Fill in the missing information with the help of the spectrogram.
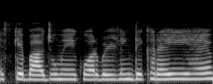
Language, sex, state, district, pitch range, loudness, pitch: Hindi, female, Uttar Pradesh, Gorakhpur, 230-245 Hz, -15 LUFS, 235 Hz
